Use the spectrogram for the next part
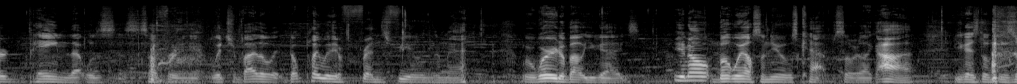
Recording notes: Recorded at Denny's.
